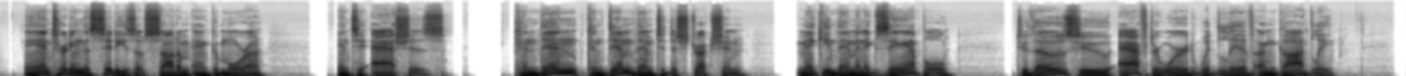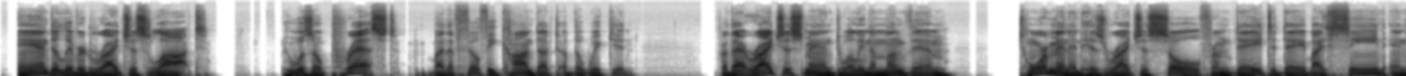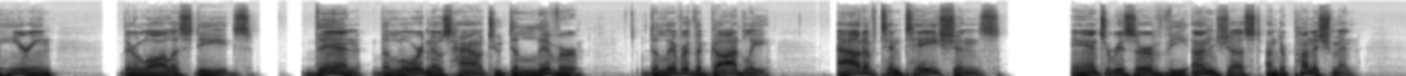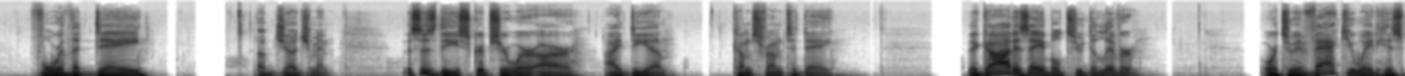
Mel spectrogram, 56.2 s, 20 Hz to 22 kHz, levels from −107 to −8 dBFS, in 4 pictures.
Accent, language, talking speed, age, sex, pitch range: American, English, 115 wpm, 40-59, male, 95-115 Hz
